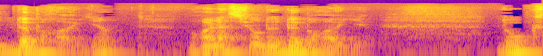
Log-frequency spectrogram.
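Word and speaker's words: de Broglie: deux bras glissade après ça s'écrit mais on dit de breuil relation de de breuil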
